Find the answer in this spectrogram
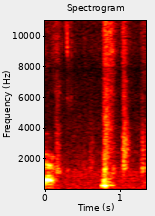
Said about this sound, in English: Oh, sorry, my dog just came into the room. Excuse me a moment while I put my dog begging for food out. Come on, dog.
